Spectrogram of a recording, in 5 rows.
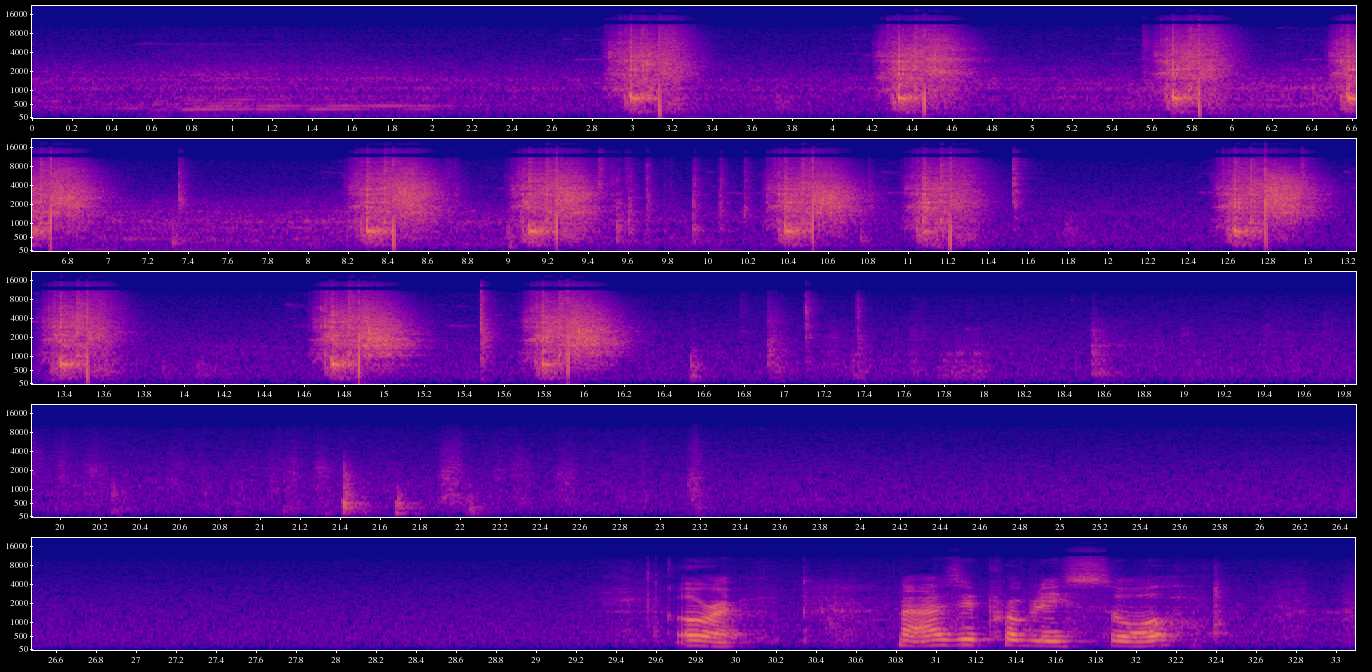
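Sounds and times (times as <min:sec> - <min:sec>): airsoft pistol shots cracking: 0:02.9 - 0:03.4, 0:04.2 - 0:04.8, 0:05.6 - 0:07.0, 0:08.2 - 0:09.7, 0:10.3 - 0:11.6, 0:12.6 - 0:13.8, 0:14.6 - 0:16.3.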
